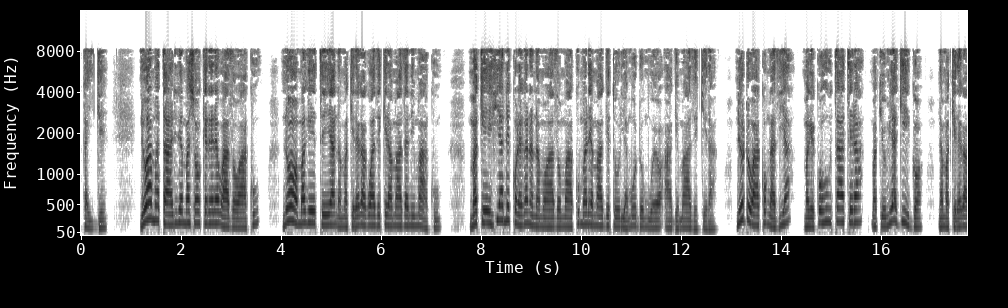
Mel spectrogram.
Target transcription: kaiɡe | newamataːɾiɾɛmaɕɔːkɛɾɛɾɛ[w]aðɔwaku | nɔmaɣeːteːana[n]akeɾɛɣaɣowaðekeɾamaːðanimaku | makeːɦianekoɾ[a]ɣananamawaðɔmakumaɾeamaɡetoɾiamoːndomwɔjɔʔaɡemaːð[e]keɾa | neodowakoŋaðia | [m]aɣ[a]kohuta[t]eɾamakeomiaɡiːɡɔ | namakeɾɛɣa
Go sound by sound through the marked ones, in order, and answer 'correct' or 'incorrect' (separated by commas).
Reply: correct, incorrect, incorrect, correct, correct, incorrect, correct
